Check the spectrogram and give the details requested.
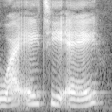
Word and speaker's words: Yata: So YATA, but pronounced like yada yada yada.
